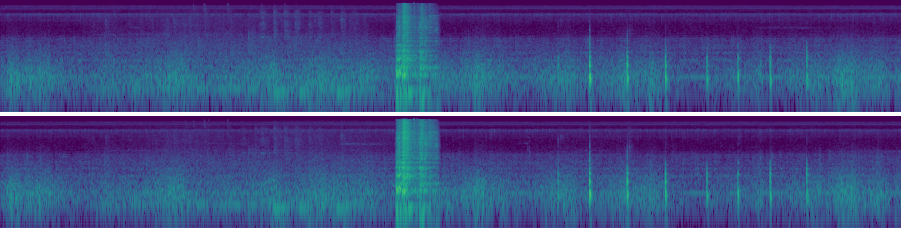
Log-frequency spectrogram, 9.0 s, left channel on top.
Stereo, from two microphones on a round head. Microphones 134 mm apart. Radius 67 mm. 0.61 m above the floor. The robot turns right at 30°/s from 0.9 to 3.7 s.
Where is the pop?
65° right (ahead or behind); by 4.4 s 50° right (ahead or behind).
